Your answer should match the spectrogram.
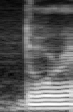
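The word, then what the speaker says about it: Doré: Nice Barnes & Noble Classic Edition of the King James with Dore, I believe is how it's pronounced, Dore's illustrations.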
